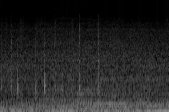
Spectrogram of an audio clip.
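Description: Screws being tightened on a car radio mount: soft repeated ratcheting clicks from a hand tool, close and quiet, with no talking.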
